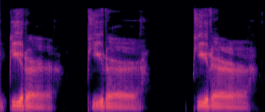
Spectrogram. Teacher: they don't say the t they say little d not the big d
